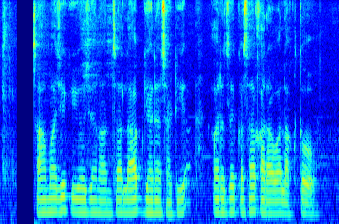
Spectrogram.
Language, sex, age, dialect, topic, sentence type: Marathi, male, 25-30, Standard Marathi, banking, question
